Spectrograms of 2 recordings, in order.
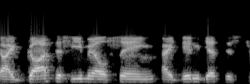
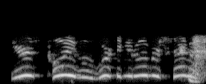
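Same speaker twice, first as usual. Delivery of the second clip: high-pitched play-by-play announcer voice, pitched even higher. Asked for a play-by-play impression, doing a Chris Cuthbert impression. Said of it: "It's just a high voice".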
